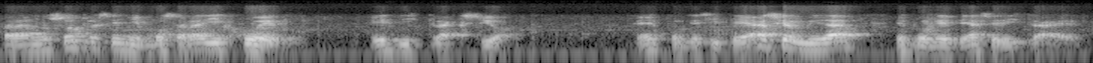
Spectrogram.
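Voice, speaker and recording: A man's voice: mid-range voice, expressive, moderate pace. A man with an Argentine accent, a guest teacher patiently explaining things in an online talk and repeating key words rhythmically. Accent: Argentine Spanish. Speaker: guest teacher of Guaraní language and culture. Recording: echoey muffled room with faint noise.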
